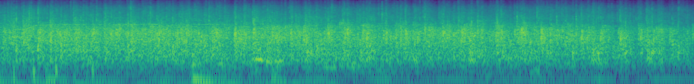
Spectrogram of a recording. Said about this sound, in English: We will now finally ask our live audience for a round of applause for the candidates.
